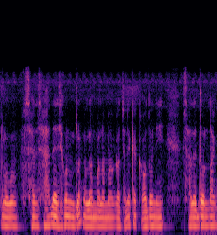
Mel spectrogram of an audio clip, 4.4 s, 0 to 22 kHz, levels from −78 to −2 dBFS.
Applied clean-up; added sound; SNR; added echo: none; none; none; none.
